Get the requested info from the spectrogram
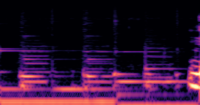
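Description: Soft background music: short plucked notes over a held bass line that changes pitch about a second in.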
